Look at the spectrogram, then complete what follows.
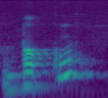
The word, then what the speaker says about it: beaucoup: EAU, as we are going to read EAU like O, and we should not pronounce the P here as well as the S here.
